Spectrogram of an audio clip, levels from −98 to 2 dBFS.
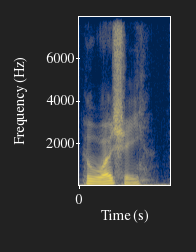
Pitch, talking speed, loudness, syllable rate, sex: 100 Hz, 195 wpm, -15 LUFS, 5.5 syllables/s, male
